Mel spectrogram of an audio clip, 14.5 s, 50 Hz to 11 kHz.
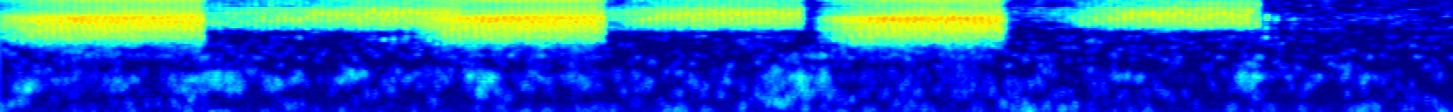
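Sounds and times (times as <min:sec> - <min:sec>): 
bow-winged grasshoppers Chorthippus biguttulus alternating song: 0:00.0 - 0:02.1, 0:04.1 - 0:06.1, 0:08.2 - 0:10.1.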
